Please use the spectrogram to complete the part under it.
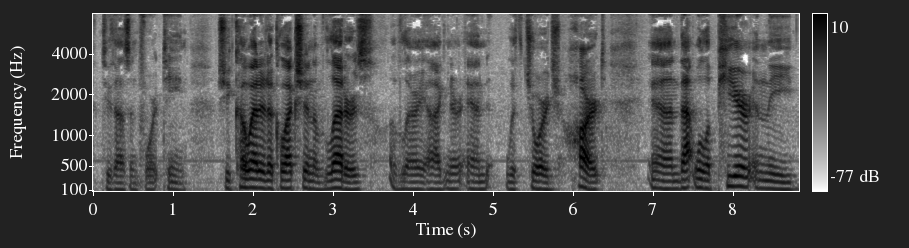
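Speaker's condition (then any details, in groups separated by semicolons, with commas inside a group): No condition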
